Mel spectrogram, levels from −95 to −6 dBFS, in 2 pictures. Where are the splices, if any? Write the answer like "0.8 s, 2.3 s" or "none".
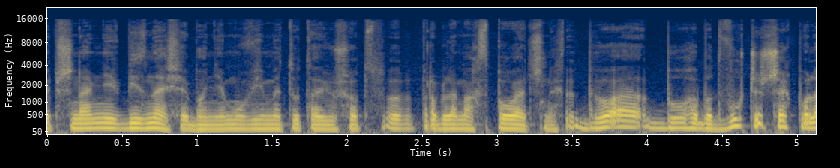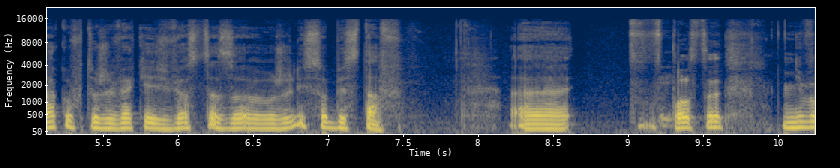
3.5 s, 8.9 s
